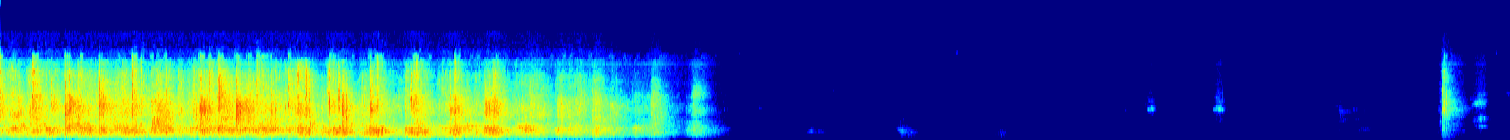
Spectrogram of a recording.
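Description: Audience applause, a dense crackling burst of many hands clapping for about five seconds, then fading out into near silence broken by a couple of faint clicks and one short sharp knock.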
